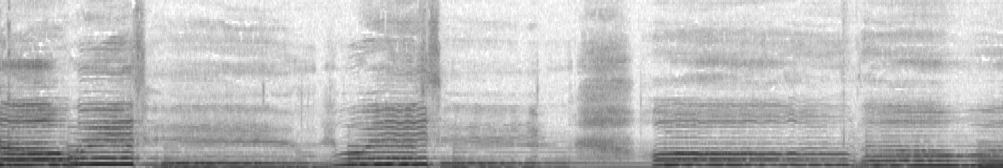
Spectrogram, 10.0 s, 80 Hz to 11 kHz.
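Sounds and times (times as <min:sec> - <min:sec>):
woman singing: 0:00.0 - 0:05.6, 0:06.5 - 0:10.0
piano accompaniment: 0:09.6 - 0:10.0.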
